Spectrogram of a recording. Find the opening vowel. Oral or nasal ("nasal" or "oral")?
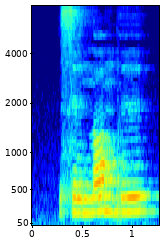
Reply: oral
